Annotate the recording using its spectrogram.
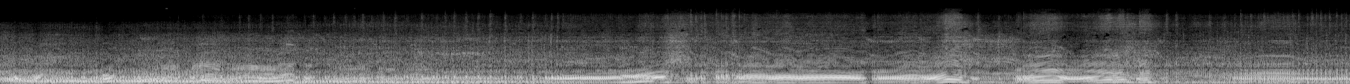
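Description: Other dirt bike engines buzz nearby.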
